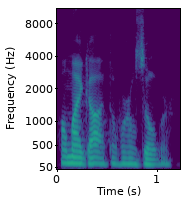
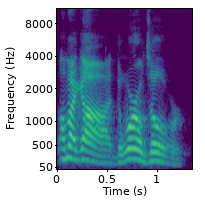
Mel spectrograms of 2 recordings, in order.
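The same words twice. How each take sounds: First: It is mumbled quietly, as if to oneself. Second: It is said louder, as if for others. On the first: The person is talking only to themselves. "You start mumbling to yourself" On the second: The person wants others to hear. "So you get louder going"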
